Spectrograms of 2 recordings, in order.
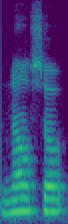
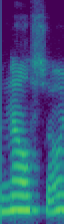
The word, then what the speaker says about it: NgalSo: The word NgalSo in Tibetan means relax, yeah? Okay? It's got 2 syllables like the English word relax, yeah?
